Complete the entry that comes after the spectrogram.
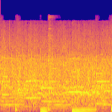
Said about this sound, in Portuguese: Palmas.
